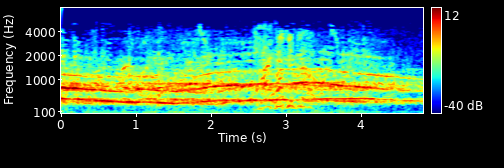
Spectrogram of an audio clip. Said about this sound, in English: First came the sirens and then the explosions that shattered the early morning calm in Baghdad.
